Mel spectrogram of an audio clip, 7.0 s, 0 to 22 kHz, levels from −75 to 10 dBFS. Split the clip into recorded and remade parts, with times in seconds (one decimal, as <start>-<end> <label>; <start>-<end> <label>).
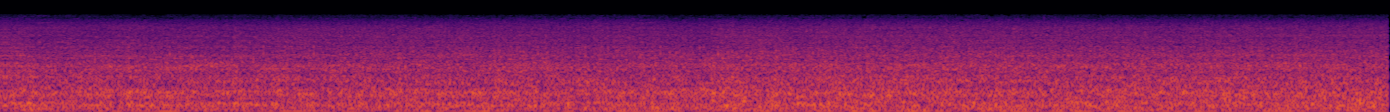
0.0-1.7 remade; 1.7-2.3 recorded; 2.3-4.1 remade; 4.1-7.0 recorded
